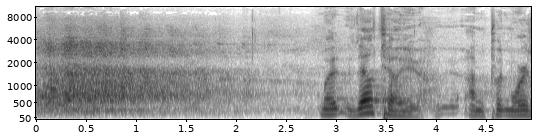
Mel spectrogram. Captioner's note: laughter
